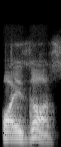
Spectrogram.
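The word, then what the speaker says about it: Poisson: known as poison ratio it is pronounced as poison poison ratio but thus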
